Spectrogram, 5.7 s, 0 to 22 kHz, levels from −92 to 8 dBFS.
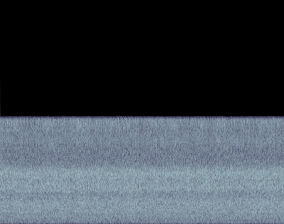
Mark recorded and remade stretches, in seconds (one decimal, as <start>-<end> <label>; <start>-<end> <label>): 0.0-5.7 remade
